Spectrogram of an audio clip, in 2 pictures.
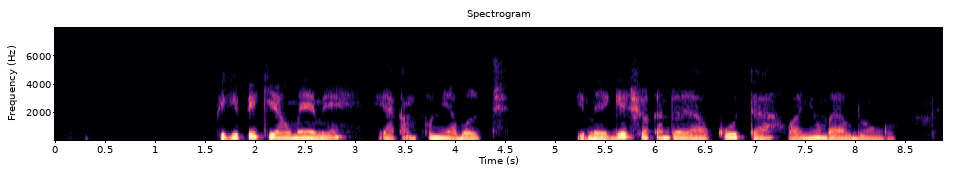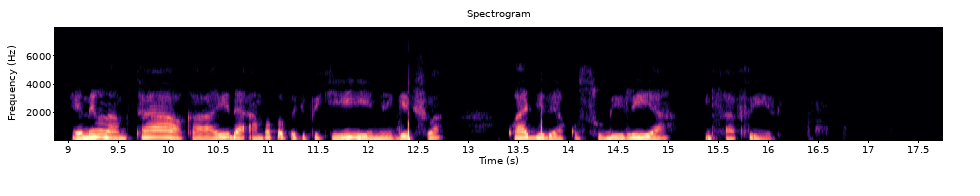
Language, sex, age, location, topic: Swahili, female, 18-24, Dar es Salaam, government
